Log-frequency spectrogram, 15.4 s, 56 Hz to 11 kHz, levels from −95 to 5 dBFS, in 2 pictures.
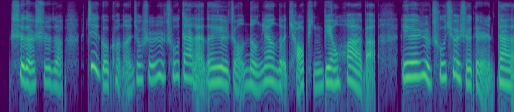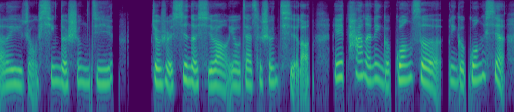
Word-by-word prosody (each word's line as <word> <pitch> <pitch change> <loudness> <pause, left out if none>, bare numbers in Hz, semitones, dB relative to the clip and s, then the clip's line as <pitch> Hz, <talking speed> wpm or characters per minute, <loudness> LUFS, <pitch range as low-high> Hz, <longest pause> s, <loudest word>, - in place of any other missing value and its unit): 是 - - +2
的 205 -4 +2
是 225 0 -4
的。 195 -4 -6 0.3
这 485 -5 +2
个 200 - -3
可 - - -9
能 - - -8
就 255 -1 -6
是 255 0 -4
日 295 +1 -4
出 290 +1 -7
带 285 -3 -1
来 - - -2
的 220 +3 -2
一 230 -3 +2
种 195 +1 -7
能 185 -4 -3
量 240 +1 0
的 195 - -2
调 - - -1
频 185 -2 -8
变 220 -1 +2
化 220 - +1
吧。 - - -3 0.4
因 275 +1 +2
为 290 0 +5
日 295 -6 +1
出 280 +5 -3
确 290 +2 -1
实 215 -5 -1
给 - - -3
人 - - -6
带 220 -3 +2
来 - - -1
了 200 +1 0
一 205 -1 +1
种 195 - -5
新 235 -1 0
的 195 -4 +2
生 220 +1 0
机， 215 +1 -2 0.6
就 225 -4 +4
是 180 -4 +1
新 255 +6 +3
的 220 - +5
希 195 -2 +2
望 190 -4 +2
又 195 -1 0
再 205 +1 +1
次 225 - -4
升 225 +1 0
起 - - +2
了。 - - +1 0.4
因 275 - +4
为 295 - +5
它 300 -2 +4
的 245 -5 +4
那 265 +1 0
个 190 -3 0
光 255 +2 +5
色， 230 -9 +4
那 240 -2 -4
个 210 -2 0
光 255 +7 +1
线， 310 - +2
230 Hz, 255 characters per minute, -26 LUFS, 205-265 Hz, 0.6 s, 为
